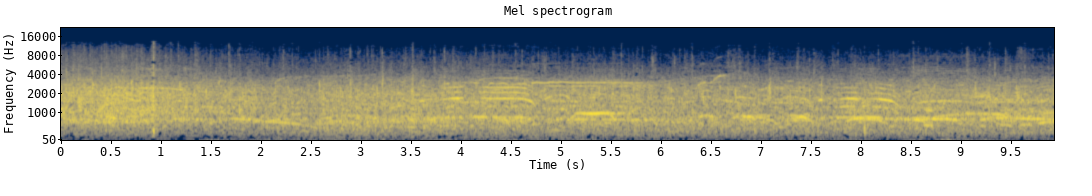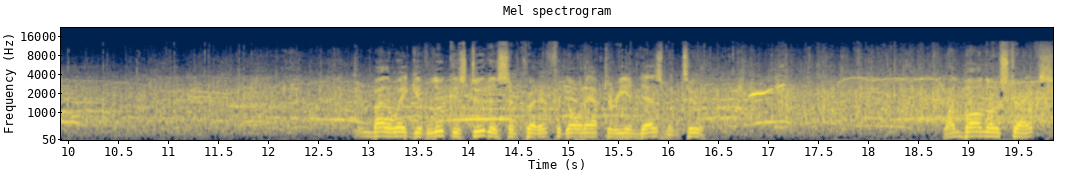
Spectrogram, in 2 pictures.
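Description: A large stadium crowd murmurs and chatters.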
